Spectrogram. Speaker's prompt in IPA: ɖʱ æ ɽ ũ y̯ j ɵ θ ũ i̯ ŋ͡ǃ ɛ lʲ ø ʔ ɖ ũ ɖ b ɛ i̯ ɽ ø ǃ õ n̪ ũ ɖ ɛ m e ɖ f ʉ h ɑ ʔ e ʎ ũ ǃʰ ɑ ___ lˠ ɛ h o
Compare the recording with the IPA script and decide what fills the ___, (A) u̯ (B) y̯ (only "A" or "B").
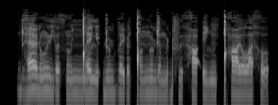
B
